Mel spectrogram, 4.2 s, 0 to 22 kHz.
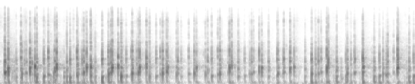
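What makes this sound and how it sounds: A hand-sized, hollow Pilkul paperboard drink carton is held in both hands and rapidly tapped and knocked with fingertips, knuckles and a loose fist. The result is a fast, uneven run of short, dry, hollow knocks with a boxy midrange tone around 670 Hz, each dying away almost instantly.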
